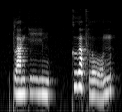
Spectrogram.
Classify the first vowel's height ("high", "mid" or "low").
low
